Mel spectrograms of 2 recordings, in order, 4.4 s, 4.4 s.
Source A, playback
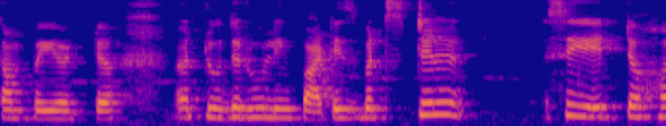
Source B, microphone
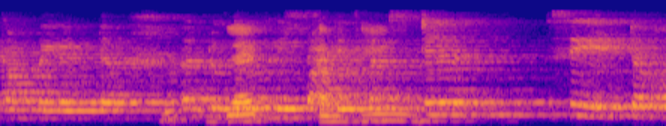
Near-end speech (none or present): present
